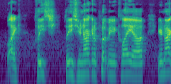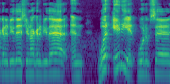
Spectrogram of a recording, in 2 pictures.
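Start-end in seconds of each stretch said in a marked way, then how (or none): 0.8-4.8 mock tearful, whiny, crying, begging tone. Retelling a contestant begging another player for a deal: imitating whining and crying. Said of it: "she just starts basically whining and crying this deal".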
